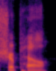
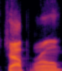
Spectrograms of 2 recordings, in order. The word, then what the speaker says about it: Chappell: But I also thought it was pronounced Chappelle. Yeah, we were trying to figure out how to pronounce it. I think I knew it was Chapelone, but we weren't ex exactly sure. Feels like it should be Chappelle.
